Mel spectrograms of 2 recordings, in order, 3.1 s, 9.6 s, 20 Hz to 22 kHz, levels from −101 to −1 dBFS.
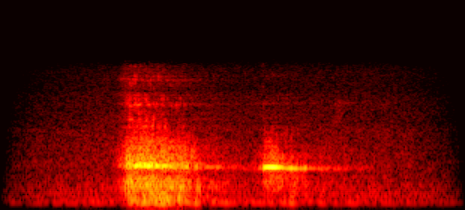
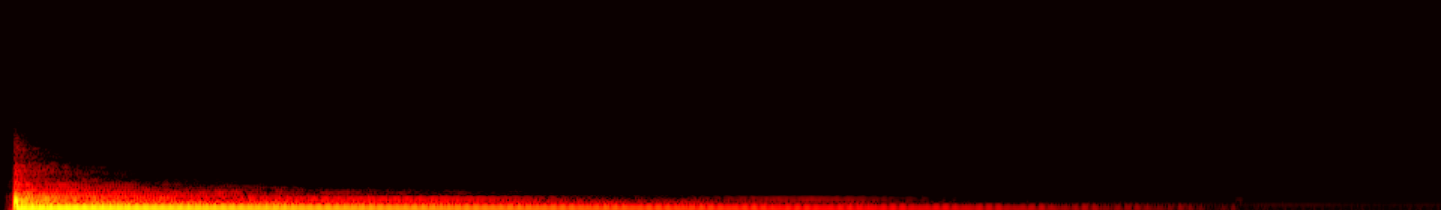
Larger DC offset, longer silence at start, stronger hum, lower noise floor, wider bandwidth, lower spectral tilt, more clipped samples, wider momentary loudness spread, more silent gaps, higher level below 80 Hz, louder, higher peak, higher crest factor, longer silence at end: neither; first, 0.8 s vs 0.1 s; neither; second, -69 dBFS vs under -90 dBFS; first, 7 kHz vs 0.7 kHz; second, -5 dB/octave vs -18.5 dB/octave; neither; second, 17 LU vs 24 LU; neither; second, -80 dBFS vs -40 dBFS; first, -33 LUFS vs -41 LUFS; about the same, -18 dBFS vs -18 dBFS; about the same, 18 dB vs 22 dB; second, 0.95 s vs 4.8 s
